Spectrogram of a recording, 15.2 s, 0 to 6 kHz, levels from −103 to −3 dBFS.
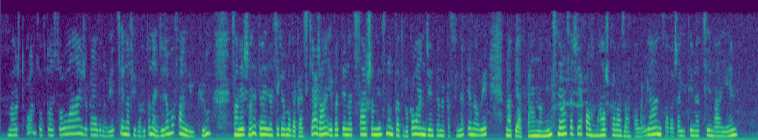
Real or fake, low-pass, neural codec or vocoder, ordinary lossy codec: real; 5.4 kHz; none; MP3, 48 kbps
